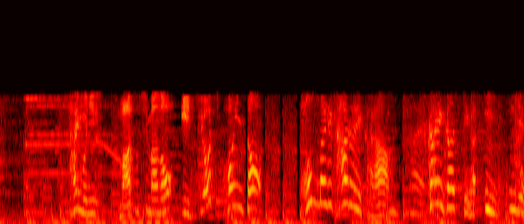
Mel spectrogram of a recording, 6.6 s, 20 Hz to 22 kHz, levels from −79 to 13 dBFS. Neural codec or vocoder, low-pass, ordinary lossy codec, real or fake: none; 7.2 kHz; AAC, 16 kbps; real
